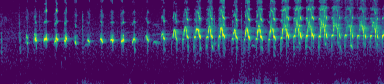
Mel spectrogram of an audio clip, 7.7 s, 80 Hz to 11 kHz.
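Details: Osprey at the Hog Island nest at lunchtime, July 2020: a long series of sharp, high chirping calls, first evenly spaced, then faster and harsher, repeated several times a second, with low rustling beneath.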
